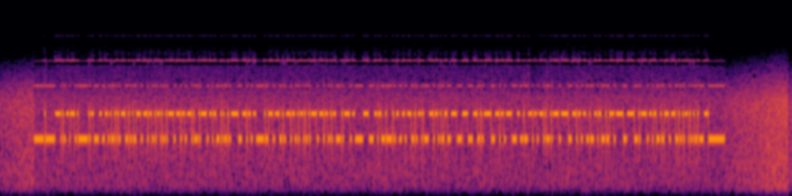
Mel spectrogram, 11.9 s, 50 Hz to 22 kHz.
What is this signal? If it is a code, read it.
RTTY (45.45 baud, 850 Hz shift), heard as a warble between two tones, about 1650 Hz centre, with static crashes. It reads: BIJNA DE HELFT VAN DE BEVOLKING WOONT OP HET PLATTELAND.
